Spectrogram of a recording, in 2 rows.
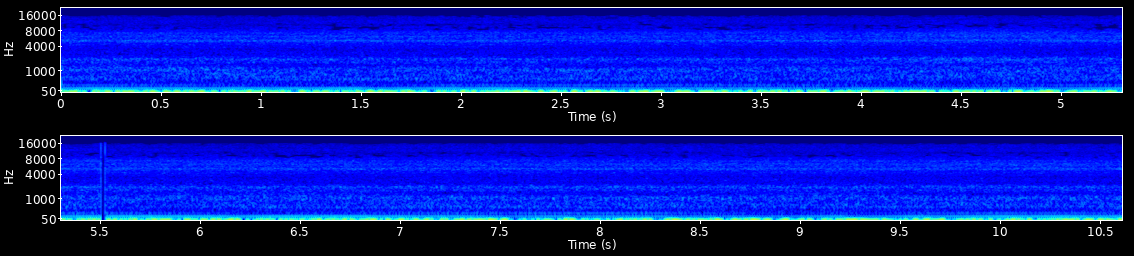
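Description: Beechcraft G58 Baron's two six-cylinder piston engines and propellers running steadily in flight, heard inside the cabin as a steady low hum under rushing air noise.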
